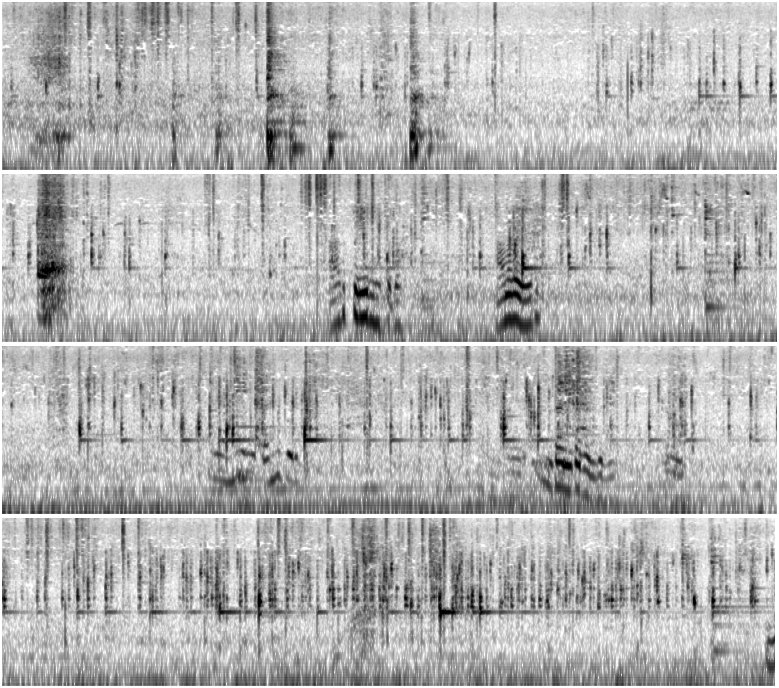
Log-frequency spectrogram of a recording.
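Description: Boondi frying in hot oil in a large iron kadai, with oil dripping and pouring back off perforated skimmers as fried batches are lifted out. Many scattered sharp clicks from the metal ladles and spattering oil.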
